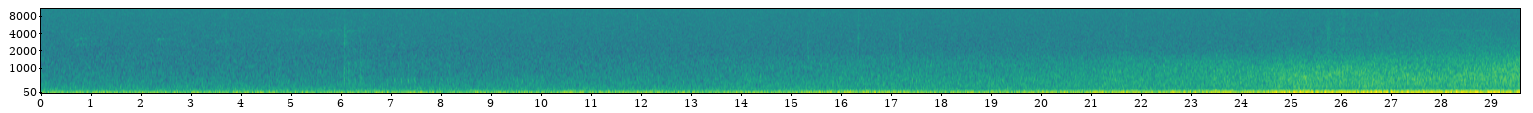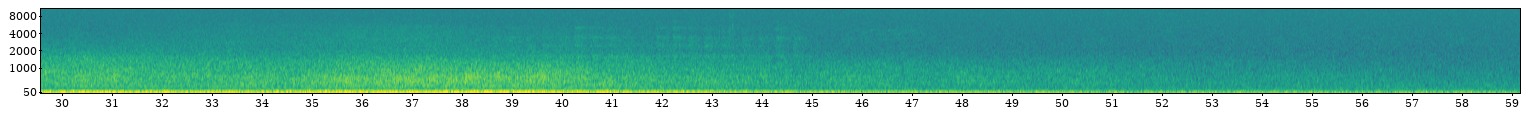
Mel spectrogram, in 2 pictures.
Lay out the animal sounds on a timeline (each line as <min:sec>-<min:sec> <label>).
0:00.3-0:03.9 Red-eyed Vireo (Vireo olivaceus)
0:45.6-0:47.6 Ovenbird (Seiurus aurocapilla)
